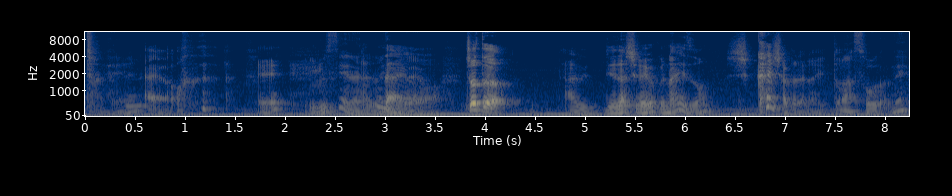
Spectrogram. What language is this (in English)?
Japanese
